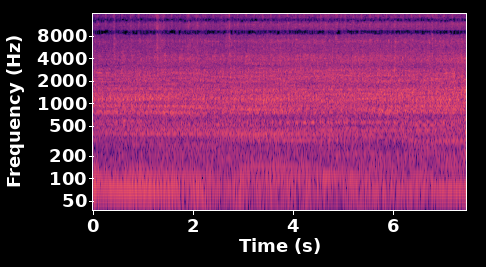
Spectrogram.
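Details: 1996 Dodge Ram 3500 dually 4x4 with a 5.9 Cummins 12-valve diesel, five-speed manual and 78k miles, just started: even, steady diesel clatter at idle with no misses, knocks or hunting; healthy.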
